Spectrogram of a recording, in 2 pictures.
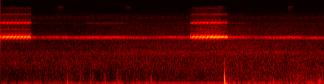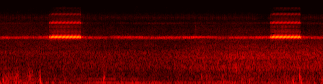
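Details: Italian tree cricket (Oecanthus pellucens) singing: four loud, pure, high trills of under half a second each, spaced about two to three seconds apart, over a faint continuous high tone and light background ticks.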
